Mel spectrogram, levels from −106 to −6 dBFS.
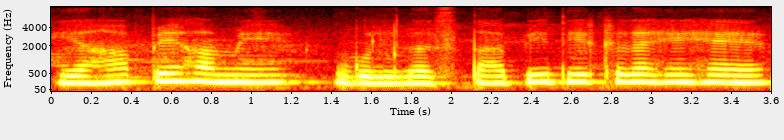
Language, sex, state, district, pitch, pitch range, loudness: Hindi, female, Maharashtra, Gondia, 225 Hz, 205-230 Hz, -14 LUFS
